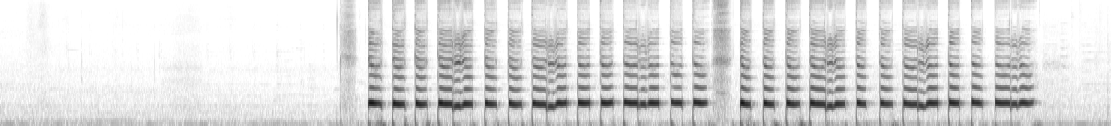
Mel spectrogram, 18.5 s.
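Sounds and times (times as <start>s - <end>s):
background vocals: 5.8s - 17.4s.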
